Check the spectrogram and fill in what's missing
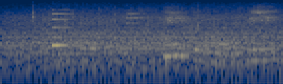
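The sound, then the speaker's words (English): A short electronic beep sounds in a hospital during chemotherapy, followed by another softer tone a second later, set against a steady background hum and faint murmuring voices. “You hear that beep?”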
